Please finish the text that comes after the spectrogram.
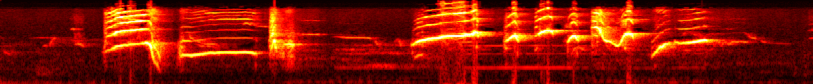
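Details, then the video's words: Oriental magpie-robin singing energetically, played to prompt other magpie-robins to sing: a long steady whistled note after a sharp downslurred one, then rising whistles and quick clipped notes. "SIULAN KACER GACOR COCOK BUAT PANCINGAN KACER BAHAN AGAR CEPAT BUNYI"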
